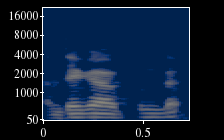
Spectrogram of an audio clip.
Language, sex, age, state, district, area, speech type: Telugu, male, 60+, Andhra Pradesh, East Godavari, urban, spontaneous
